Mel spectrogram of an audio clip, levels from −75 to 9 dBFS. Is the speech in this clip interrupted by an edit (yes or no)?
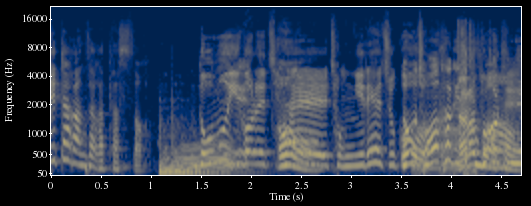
no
